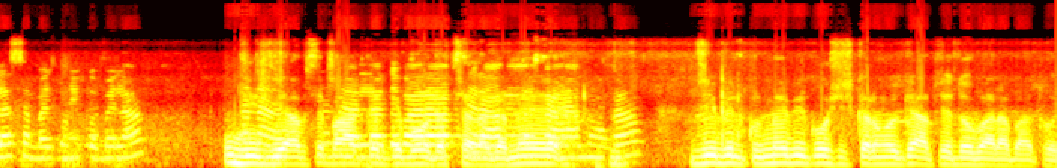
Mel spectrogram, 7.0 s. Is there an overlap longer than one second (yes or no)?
yes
